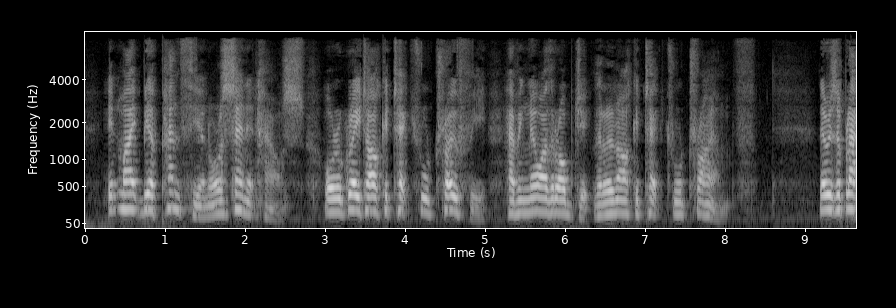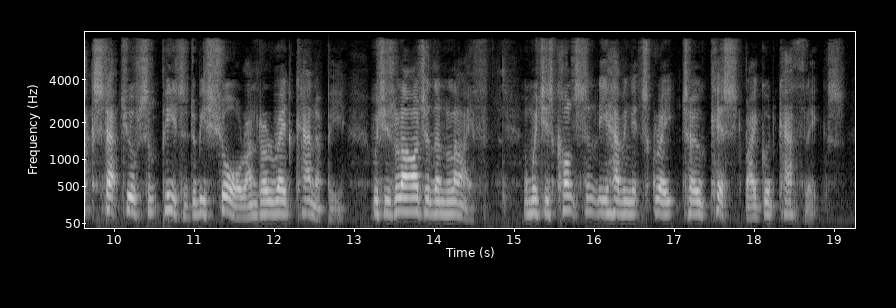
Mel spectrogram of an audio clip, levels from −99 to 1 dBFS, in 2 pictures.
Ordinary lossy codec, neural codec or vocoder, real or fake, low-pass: AAC, 32 kbps; vocoder, 44.1 kHz, 128 mel bands every 512 samples, BigVGAN v2; fake; 7.2 kHz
